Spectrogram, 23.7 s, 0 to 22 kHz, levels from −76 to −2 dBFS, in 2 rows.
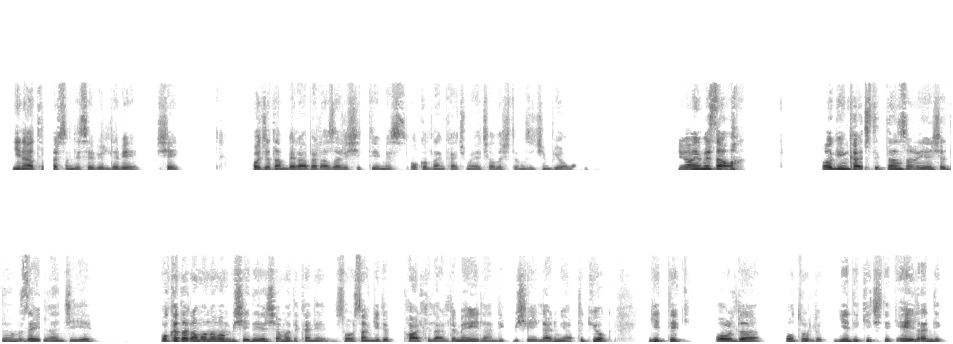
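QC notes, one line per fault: throughout: low-delay AAC compression. The speech is rough and grainy, with noise filling the gaps between pitch harmonics and a thin, synthetic-sounding top band. This is likely AAC-ELD, the low-delay AAC used in video calling, at a low rate consistent with about 32 kbps. Its short frames separate harmonics poorly and spend bits inefficiently, so detail between harmonics is lost and the treble is rebuilt.
0.51–0.66 s, 10.75–10.80 s, 12.33–12.40 s, 23.33 s: AAC frame loss with muting. Soft-edged gaps of about 150 ms, 50 ms, 70 ms and 30 ms, where the sound fades out and back in. The decoder zeroed the spectrum of the missing frames, and the overlapping transform windows taper each gap over about a frame. The gap lengths fit frames of about 20 ms.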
